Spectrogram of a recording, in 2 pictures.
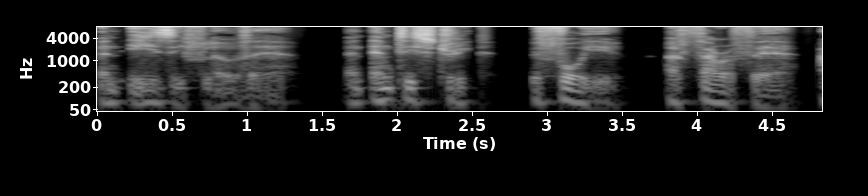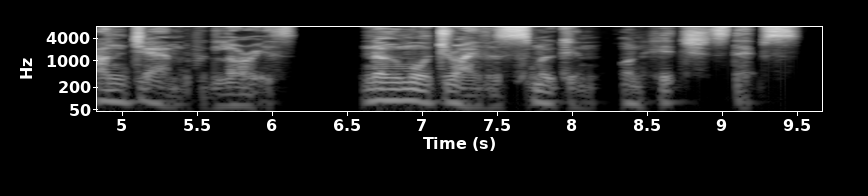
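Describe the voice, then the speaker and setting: Game narrator, an omniscient, brooding inner voice; bottomless bass register, close dry sound, gravelly, slow and solemn. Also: male voice, no echo, exaggerated voice. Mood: brooding, still. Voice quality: very deep, gravelly husky. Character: brooding, all-seeing inner voice sensing a wintry city.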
